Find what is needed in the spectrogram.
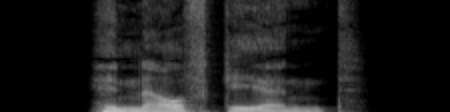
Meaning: present participle of hinaufgehen
- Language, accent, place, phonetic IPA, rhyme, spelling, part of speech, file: German, Germany, Berlin, [hɪˈnaʊ̯fˌɡeːənt], -aʊ̯fɡeːənt, hinaufgehend, verb, De-hinaufgehend.ogg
